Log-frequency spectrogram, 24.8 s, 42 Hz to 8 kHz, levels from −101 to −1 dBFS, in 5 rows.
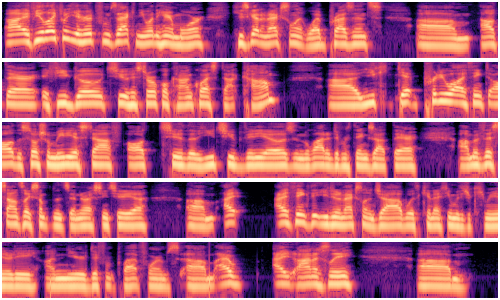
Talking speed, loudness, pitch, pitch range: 220 wpm, -15 LUFS, 150 Hz, 135-165 Hz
